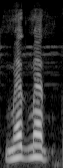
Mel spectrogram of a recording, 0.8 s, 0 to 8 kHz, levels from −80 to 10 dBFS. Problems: background sounds at intervals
